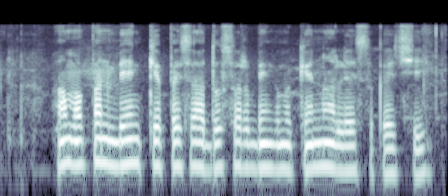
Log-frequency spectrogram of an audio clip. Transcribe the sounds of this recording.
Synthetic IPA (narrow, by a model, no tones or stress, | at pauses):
həməpənbẽŋkːepəɪsad̪usəɾbẽŋkmekenalesəkɛt͡ʃʰi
